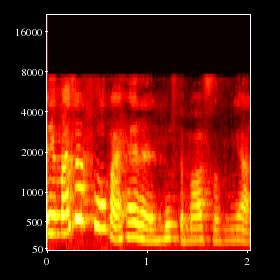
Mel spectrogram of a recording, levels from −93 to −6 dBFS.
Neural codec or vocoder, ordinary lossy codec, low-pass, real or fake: codec, 16 kHz, 1.1 kbps, Voila-Tokenizer; none; none; fake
